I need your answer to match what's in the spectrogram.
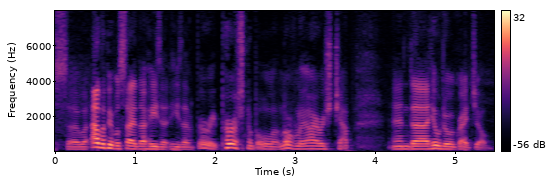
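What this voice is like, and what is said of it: Put-on Irish accent. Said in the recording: “that's a very fine Irish accent I noticed there ... It's not bad, was it?”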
